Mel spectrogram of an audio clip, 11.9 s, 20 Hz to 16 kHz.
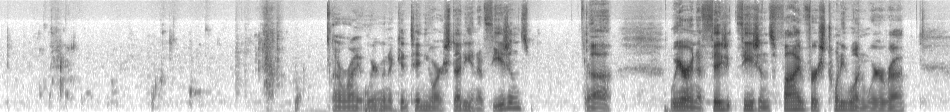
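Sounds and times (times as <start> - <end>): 
sipping a drink of water: 0.4 - 5.1
swallowing: 0.5 - 4.2
brief louder splashy rustle: 3.0 - 3.8
speech: 4.2 - 7.7, 8.4 - 11.4.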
